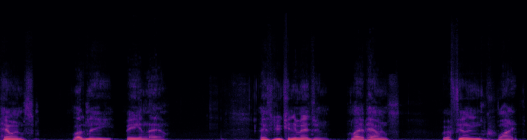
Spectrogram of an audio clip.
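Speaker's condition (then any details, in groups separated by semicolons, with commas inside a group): Down syndrome; congenital, diagnosed at birth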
